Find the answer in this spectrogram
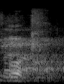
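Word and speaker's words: Ouck: Kamari Ook picks up her second O-U-C-K, pronounced Ook.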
